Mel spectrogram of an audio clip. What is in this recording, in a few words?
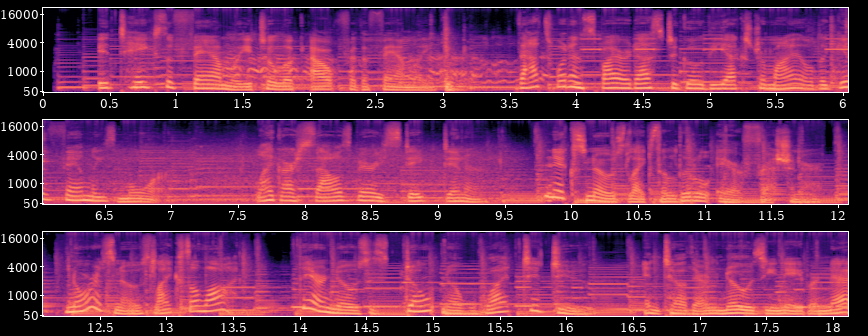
Commercial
